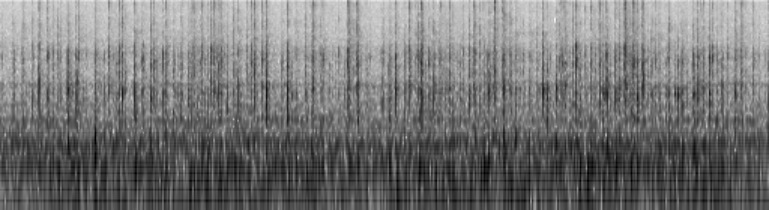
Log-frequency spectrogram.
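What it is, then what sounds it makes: Laptop keyboard with silicone cover, fast typing. Fingertips with long red nails type fast on a backlit laptop keyboard in a silver aluminum body, its keys covered by a thin red silicone skin. A steady, dense stream of quick, soft, muted taps with very short decay continues throughout, with occasional slightly louder key strikes.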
